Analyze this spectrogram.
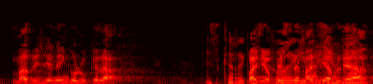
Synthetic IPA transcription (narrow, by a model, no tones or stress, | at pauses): maðɾiʎenaiŋɡo̞nuke̞la̰ | eskeribajɲo̞βe̞st̪e̞βaɾiaβle̞a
